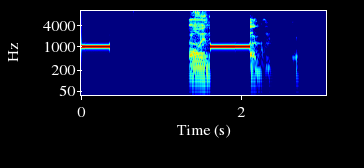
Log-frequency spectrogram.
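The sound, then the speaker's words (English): A beep button is pressed repeatedly, its steady electronic tone beeping on and off in uneven long and short bursts, almost like Morse code, with brief vocal groans or murmurs squeezed between the beeps. “The button got some real use right there. Sounds like fucking Morse code.”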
